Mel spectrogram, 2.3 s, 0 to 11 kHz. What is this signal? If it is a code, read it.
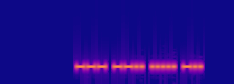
Morse code, heard as a keyed tone, about 44 wpm, 700 Hz. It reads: OZ5D
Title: DXCC-100 Call Signs - 4 Characters - 45wpm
